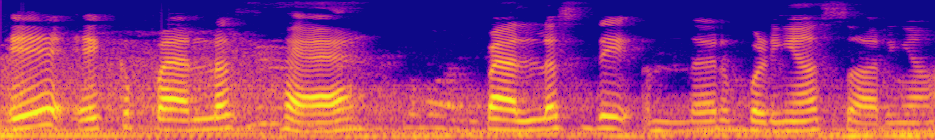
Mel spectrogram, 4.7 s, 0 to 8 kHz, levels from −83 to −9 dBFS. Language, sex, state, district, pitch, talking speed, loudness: Punjabi, female, Punjab, Pathankot, 215 Hz, 115 wpm, -15 LUFS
